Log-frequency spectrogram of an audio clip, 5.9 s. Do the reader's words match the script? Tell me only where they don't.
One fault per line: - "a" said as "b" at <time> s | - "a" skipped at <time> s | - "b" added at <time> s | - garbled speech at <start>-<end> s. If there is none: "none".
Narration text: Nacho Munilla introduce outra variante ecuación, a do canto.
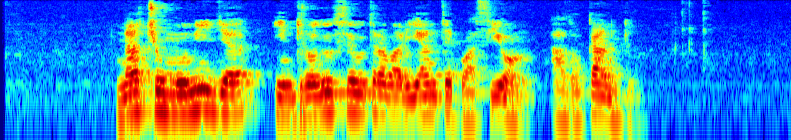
none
